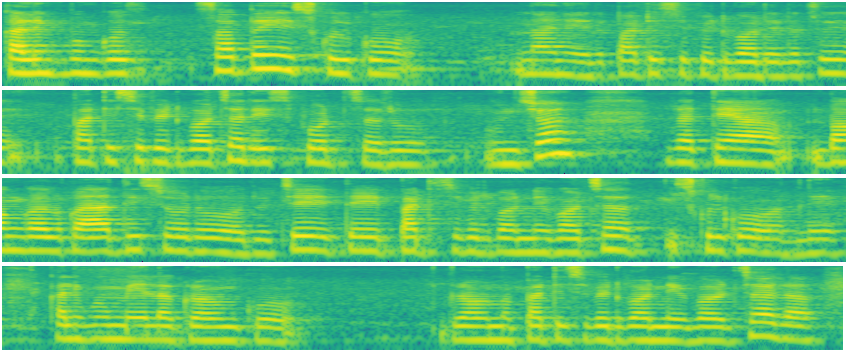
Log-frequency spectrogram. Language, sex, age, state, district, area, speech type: Nepali, female, 18-30, West Bengal, Alipurduar, urban, spontaneous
